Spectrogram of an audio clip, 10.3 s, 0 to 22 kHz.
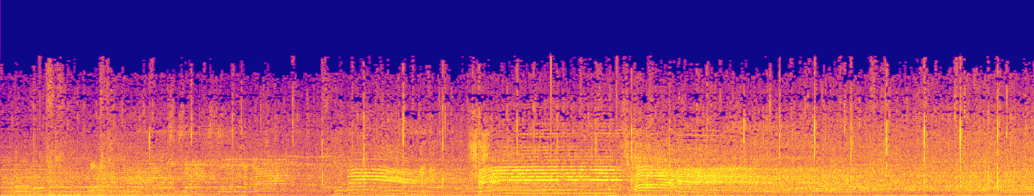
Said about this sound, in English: Remember, it's not a capacity crowd. Sentimental moment for James Harden. Mostly. And you could hear the smattering of applause amongst the some 3,900 fans here.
